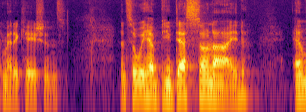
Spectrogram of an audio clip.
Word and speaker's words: budesonide: And so we have budesonide, and we pronounce this S-O-N, not as sun, but as sown.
